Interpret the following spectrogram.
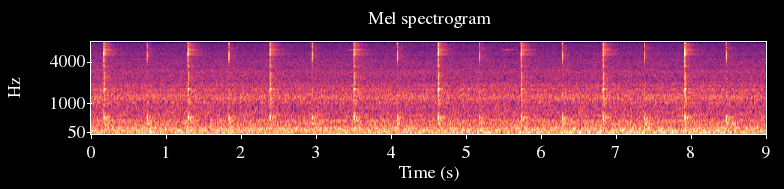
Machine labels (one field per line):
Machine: valve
